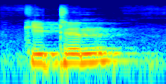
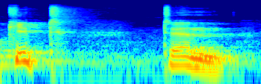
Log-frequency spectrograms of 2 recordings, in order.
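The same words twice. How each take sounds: First: Said in the usual way. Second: "kitten" slowly split into "kit", pause, "ten"; syllable by syllable. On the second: Shown as a demonstration. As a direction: sound out "kitten" in two beats, kit... ten. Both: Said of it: "two syllables".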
